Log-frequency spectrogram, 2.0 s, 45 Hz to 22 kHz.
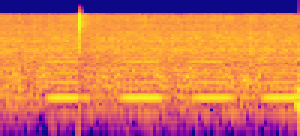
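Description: A 3D printer's stepper motors running in a repeated pattern: short tones at one steady pitch, about two a second.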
